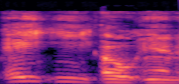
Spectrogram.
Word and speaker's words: Aeon: a piece you recently wrote for is it aeon magazine yes so Aton is pronounced the same way as eowyn and they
